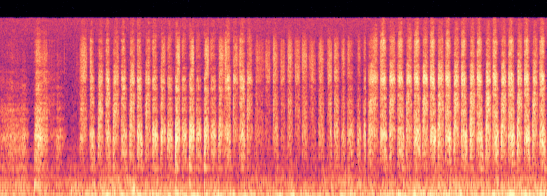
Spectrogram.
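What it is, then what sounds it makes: Marker rubbing on a paper coloring sheet. A marker's felt tip, held in the fingers, rubs back and forth over the face area of a thin printed paper coloring sheet lying flat. Quick, bright, scratchy strokes repeat about three times a second, with a faint hiss under them. The strokes grow louder and more even toward the end.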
